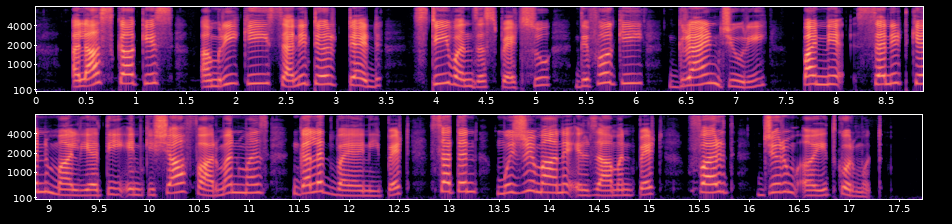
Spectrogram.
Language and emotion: Kashmiri, neutral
